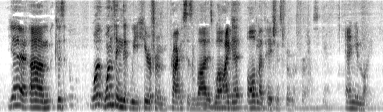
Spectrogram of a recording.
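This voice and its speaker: An American accent at a moderate pace, with ordinary pitch variation, big swings in loudness and light background noise. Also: man, high pitch for a man. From United States. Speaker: dental marketing company founder. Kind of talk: interview. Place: office.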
